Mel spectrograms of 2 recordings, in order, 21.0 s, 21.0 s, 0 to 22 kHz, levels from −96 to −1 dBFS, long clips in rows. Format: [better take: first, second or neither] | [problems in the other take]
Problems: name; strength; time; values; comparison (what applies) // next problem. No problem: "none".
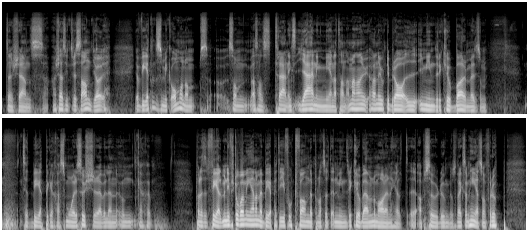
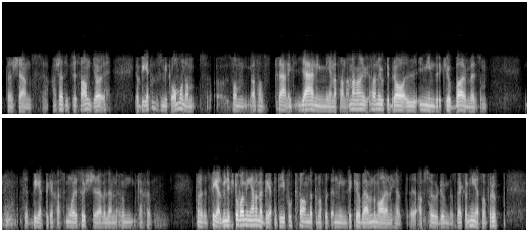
first | phone-call audio; poor line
